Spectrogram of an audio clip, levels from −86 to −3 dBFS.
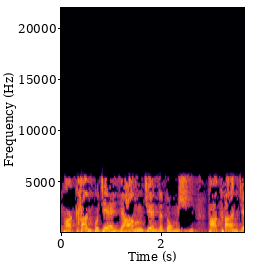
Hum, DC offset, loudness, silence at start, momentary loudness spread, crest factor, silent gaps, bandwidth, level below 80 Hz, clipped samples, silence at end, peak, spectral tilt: none; under 0.1%; -18 LUFS; 0 s; 4 LU; 12 dB; none; 6 kHz; -46 dBFS; under 0.1%; 0 s; -6 dBFS; -4 dB/octave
